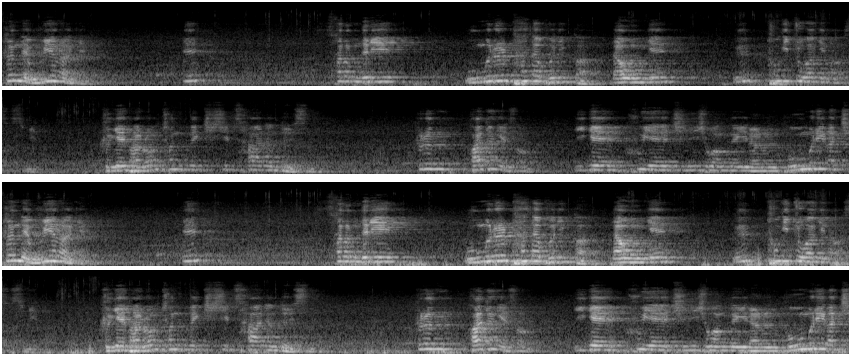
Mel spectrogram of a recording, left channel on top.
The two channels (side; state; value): left; quieter; 4.2 dB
